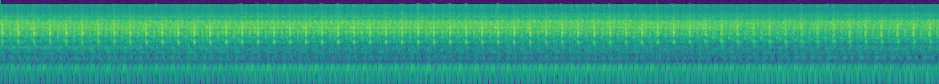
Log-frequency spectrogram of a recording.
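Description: A loud, very even knock of about three beats a second rides over a steady idle. It's an engine knock, cause not yet pinned down.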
